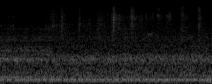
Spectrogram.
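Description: Quiet room tone with a steady low hum, and faint light scratching of small parts (a metal plate and cord) being handled in the fingers.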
